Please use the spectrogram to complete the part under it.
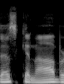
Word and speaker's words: Escanaba: I was like, oh, because they have a water tower in the middle of town that says S-E-S Canada. It's spelled Canada. I guess it's pronounced Escanaba or something.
